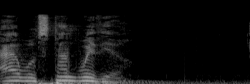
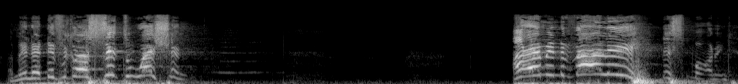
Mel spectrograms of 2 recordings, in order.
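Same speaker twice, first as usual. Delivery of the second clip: very high, full-force pulpit shout; high, ringing preacher's shout; shouted declaration; 13 semitones higher, 11 dB louder than usual. Shown as a demonstration. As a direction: cry it out loud for the whole congregation. Preacher shouts model declaration to congregation.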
